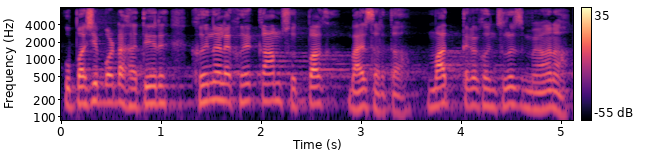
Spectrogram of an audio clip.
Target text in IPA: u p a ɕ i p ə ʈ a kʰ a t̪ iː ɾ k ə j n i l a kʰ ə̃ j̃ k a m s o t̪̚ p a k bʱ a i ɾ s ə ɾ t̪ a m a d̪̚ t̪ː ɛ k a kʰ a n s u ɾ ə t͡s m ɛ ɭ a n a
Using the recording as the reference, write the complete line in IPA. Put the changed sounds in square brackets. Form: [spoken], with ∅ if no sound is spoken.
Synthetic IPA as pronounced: u p a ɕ i p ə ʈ a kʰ a t̪ iː ɾ [kʰ] ə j n [a] l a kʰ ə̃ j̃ k a m s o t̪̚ p a k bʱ a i ɾ s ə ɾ t̪ a m a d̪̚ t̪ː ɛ k a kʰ [ə] n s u ɾ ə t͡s m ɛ ɭ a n a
